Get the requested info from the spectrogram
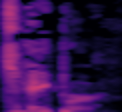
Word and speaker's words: tapir: So my mom's excited that she thinks it's a tapir, which is, by the way, a pig-like South American animal. – I think people pronounce it, taper.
